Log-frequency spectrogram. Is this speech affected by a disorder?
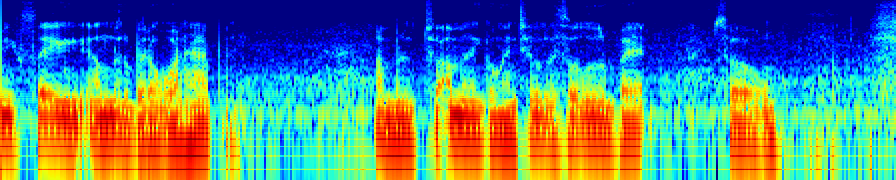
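Yes: cerebral palsy; brain injury, wheelchair user; difficulty eating.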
